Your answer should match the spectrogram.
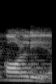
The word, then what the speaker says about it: coli: Jadi ini bacanya coli ya. Bahkan di tubuh kita sendiri itu sebenarnya sudah ada bakteri E. coli ya. Bacanya pakai K ya, bukan pakai C.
